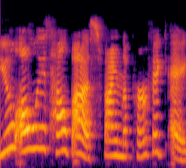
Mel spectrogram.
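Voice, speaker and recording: Using a put-on character voice, a woman speaks high-pitched and squeaky at a fairly slow pace. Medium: read story.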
